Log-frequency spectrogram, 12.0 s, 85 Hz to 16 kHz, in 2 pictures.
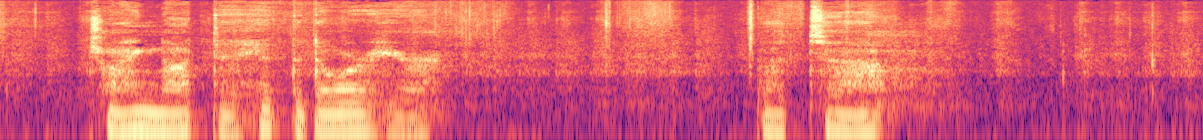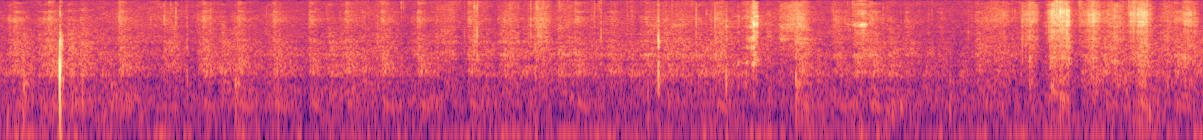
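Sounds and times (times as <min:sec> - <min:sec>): paintbrush scratching on wood: 0:00.0 - 0:12.0.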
